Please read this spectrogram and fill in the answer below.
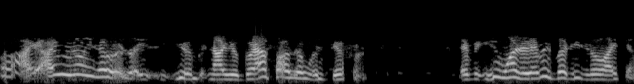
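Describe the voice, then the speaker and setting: Fairly quick speech from a woman with a high pitch and very wide pitch swings. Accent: American. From US Midwest. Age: 80s+. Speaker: podcast guest. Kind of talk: casual chat. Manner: halting.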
